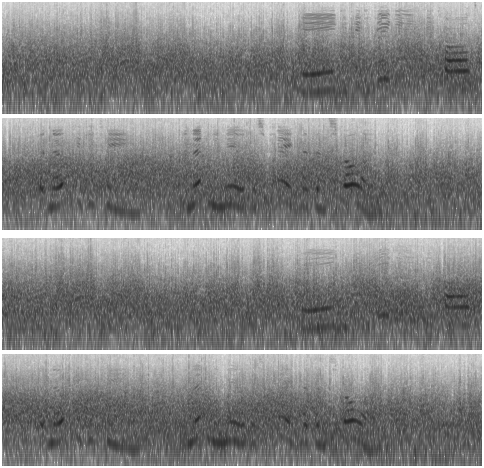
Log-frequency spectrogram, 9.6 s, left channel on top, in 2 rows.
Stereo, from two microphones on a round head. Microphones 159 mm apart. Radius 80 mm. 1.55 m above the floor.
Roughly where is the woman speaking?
Left.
